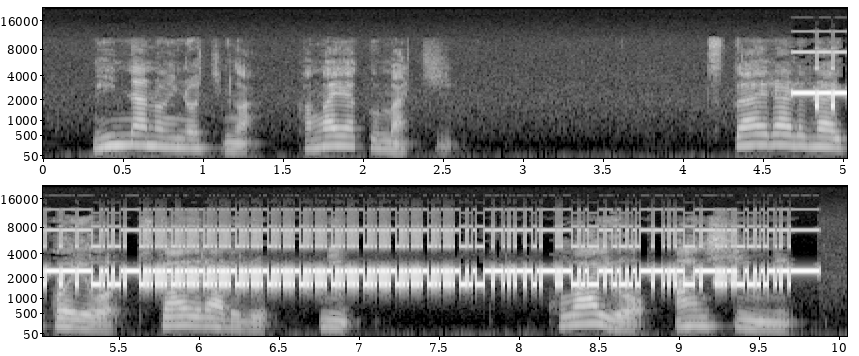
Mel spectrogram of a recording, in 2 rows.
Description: RTTY (75 baud, 850 Hz shift), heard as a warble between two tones, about 2050 Hz centre. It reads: RYRYRYRYRYRYRYRYRYRY OK7X TU VK5YE CQ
